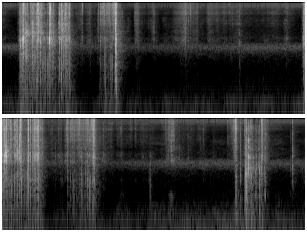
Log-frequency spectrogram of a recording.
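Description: A tarot card deck shuffled during a reading, heard as three separate bursts of crisp riffling and flicking with quiet pauses between them, close and clear with no talking.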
